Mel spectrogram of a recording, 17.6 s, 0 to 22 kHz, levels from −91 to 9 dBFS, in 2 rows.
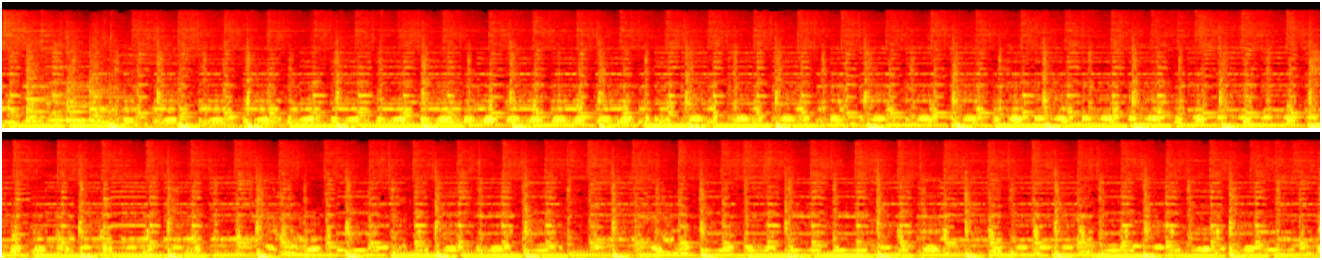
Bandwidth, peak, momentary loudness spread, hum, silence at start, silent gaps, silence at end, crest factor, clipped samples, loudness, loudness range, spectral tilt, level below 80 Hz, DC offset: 16.5 kHz; 0 dBFS; 2 LU; none; 0 s; none; 0 s; 12 dB; under 0.1%; -14 LUFS; 1 LU; -6 dB/octave; -20 dBFS; under 0.1%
